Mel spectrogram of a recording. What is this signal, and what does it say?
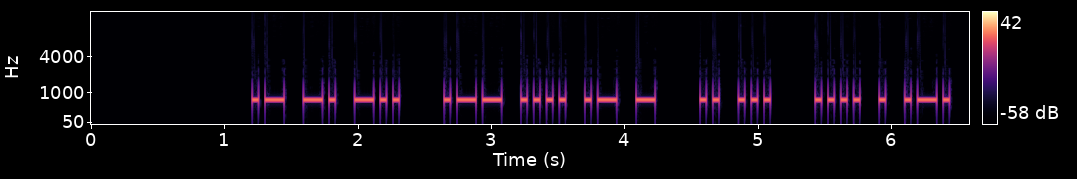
Morse code, heard as a keyed tone, about 25 wpm, 700 Hz. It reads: AND WHAT IS HER
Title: Sentences from Top 200 Words 25wpm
